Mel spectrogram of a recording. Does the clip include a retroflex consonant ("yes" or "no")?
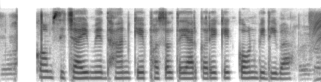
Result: no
